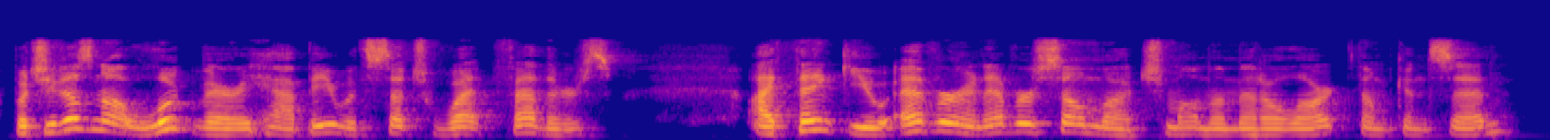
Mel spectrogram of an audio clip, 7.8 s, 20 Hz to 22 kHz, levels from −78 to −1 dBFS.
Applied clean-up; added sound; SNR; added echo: none; none; none; none.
